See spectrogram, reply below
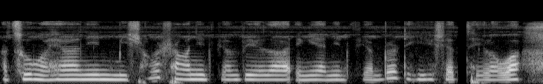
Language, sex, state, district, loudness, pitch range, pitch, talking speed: Mizo, female, Mizoram, Aizawl, -17 LUFS, 210-225 Hz, 220 Hz, 255 wpm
